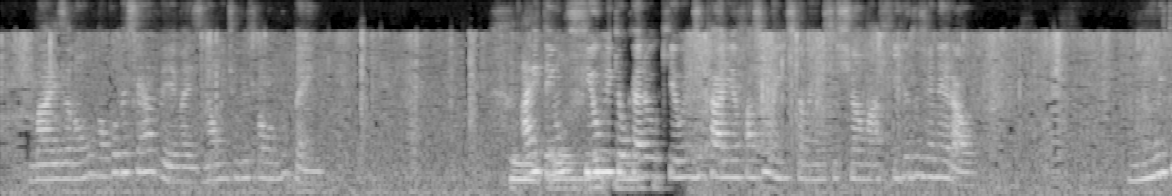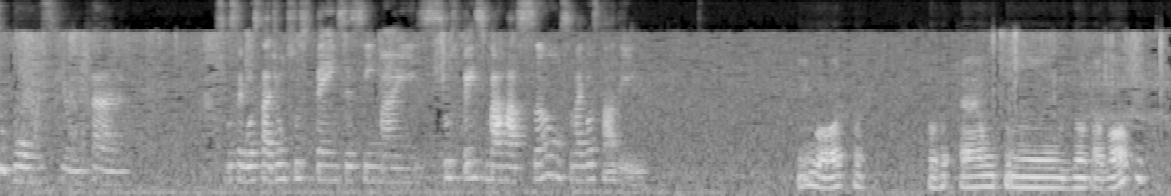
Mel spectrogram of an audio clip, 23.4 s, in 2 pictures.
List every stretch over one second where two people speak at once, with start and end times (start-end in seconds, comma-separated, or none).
5.2-6.4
